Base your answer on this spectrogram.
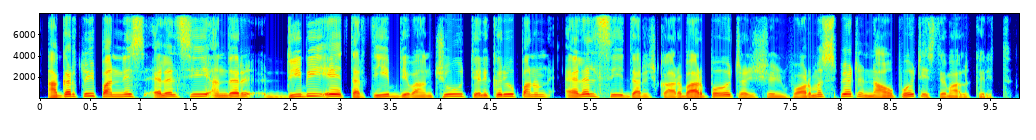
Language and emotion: Kashmiri, neutral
